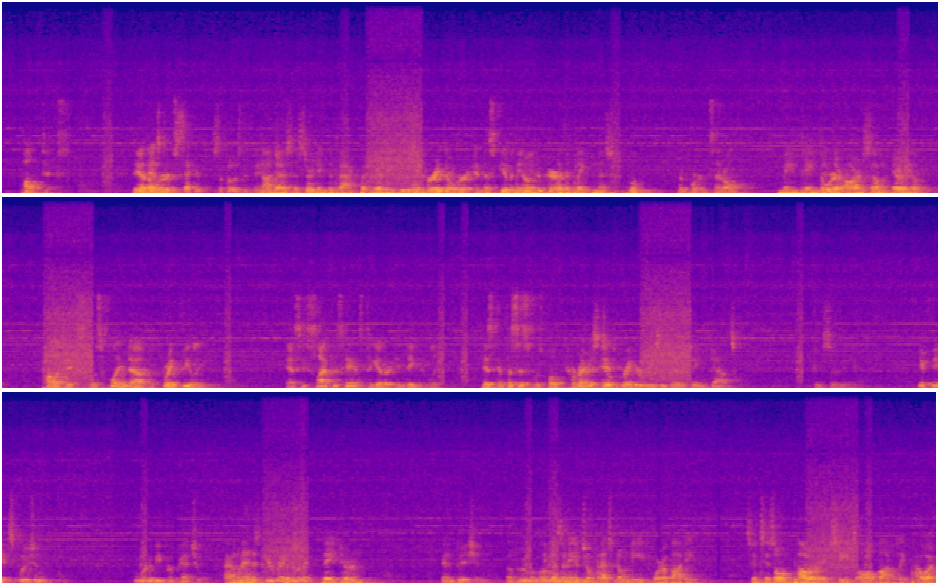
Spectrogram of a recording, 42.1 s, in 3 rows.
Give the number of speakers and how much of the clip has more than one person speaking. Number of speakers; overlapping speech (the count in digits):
3, about 15%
